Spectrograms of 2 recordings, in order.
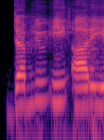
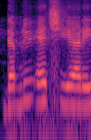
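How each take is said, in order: First: Were as "wuh", central vowel, r silent; pronunciation demo. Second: Where as "wair", open front vowel; pronunciation demo. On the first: Teacher contrasting W E R E with where, saying "wuh". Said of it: "W E R E is were". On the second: Teacher contrasting W H E R E with were, saying "wair". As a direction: say where with an "air" sound, unlike were. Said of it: "W H E R E is where". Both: Shown as a demonstration.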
